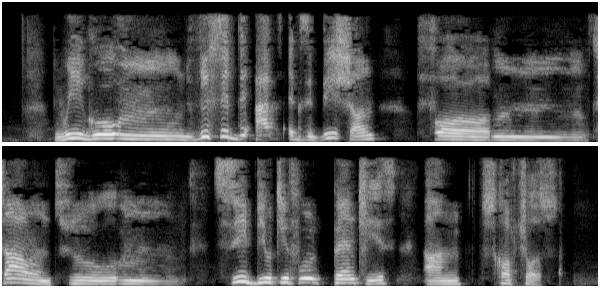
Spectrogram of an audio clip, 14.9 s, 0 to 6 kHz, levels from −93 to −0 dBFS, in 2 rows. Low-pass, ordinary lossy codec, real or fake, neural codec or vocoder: 5.4 kHz; MP3, 32 kbps; fake; codec, 44.1 kHz, 2.6 kbps, DAC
